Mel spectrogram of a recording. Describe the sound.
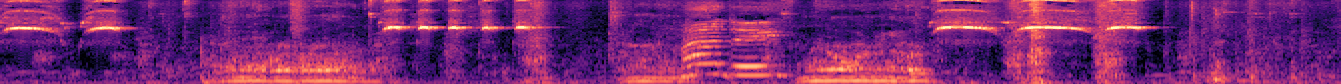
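Dogs play noisily and run into things indoors, making irregular bursts of scuffling, bumping and canine vocal noises at varying loudness, while a person briefly calls out a name.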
